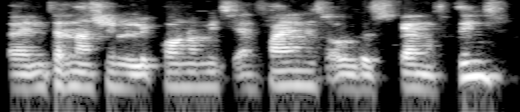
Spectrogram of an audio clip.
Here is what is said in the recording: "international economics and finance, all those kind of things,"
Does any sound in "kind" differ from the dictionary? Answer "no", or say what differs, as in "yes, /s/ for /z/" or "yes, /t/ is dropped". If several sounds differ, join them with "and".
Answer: yes, /d/ is dropped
